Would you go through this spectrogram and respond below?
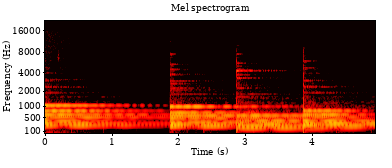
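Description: A synthesized B note plays in Cakewalk by BandLab, sounding as a sustained tone that is struck again three more times at roughly one-second intervals, clean and alone with no talking.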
